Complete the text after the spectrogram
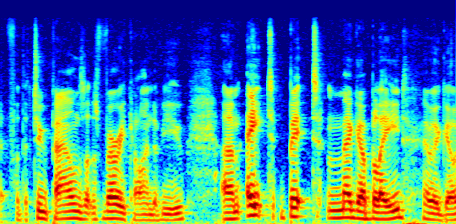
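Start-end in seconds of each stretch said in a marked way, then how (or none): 2.5-4.1 slow, deliberate name readout; said slowly. Real, not acted. Streamer reading out a donor's username to thank them, slowly. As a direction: take the name slowly, word by word. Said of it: "It works better if I say it slowly".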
